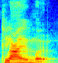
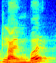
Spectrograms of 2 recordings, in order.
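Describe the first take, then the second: First: No B sound is heard in the middle. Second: A B sound is heard in the middle. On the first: The speaker calls it right. "It's क्लाइमर" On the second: The speaker calls it wrong. "It's not क्लाइंबर"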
